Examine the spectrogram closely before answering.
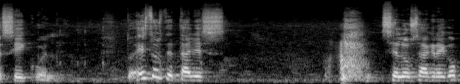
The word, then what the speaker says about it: SQL: Bueno, ah, SQL se pronuncia sequel.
